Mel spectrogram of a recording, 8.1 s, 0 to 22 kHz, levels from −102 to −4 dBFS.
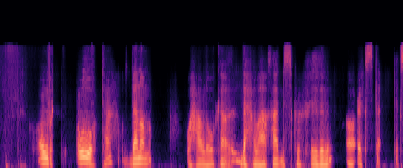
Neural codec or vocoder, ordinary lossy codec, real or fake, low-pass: codec, 16 kHz, 0.5 kbps, X-Codec, HuBERT features, trained on balanced general audio; none; fake; 7.2 kHz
